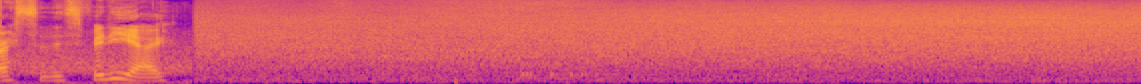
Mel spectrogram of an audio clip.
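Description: A stream flows and rushes steadily.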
